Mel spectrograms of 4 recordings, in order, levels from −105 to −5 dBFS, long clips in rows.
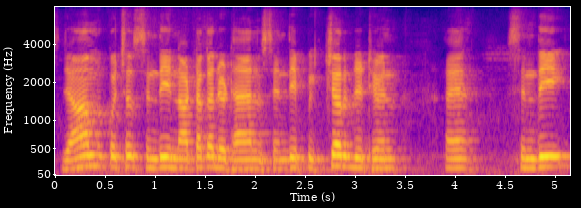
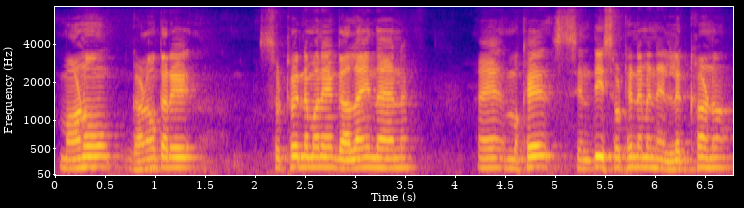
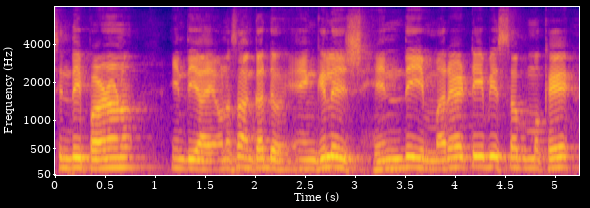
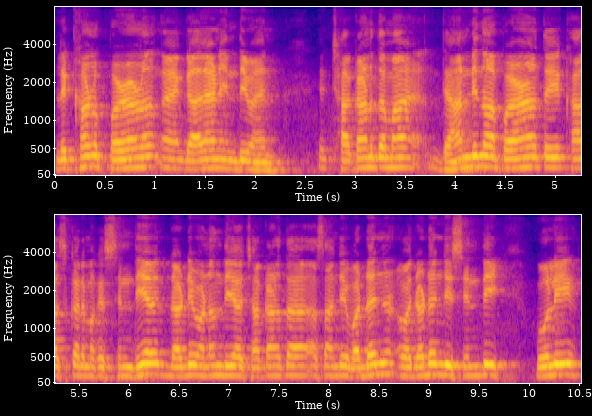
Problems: none marked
